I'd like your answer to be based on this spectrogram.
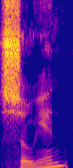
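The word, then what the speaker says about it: Soeun: I will do my best, but I think it's pronounced Soyun. It's S-O-E-U-N, and that's kind of part of the whole news thing.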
